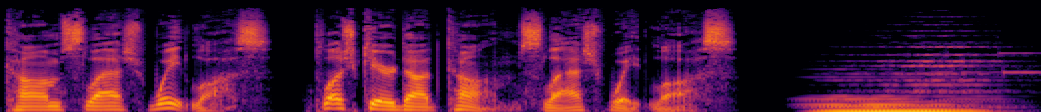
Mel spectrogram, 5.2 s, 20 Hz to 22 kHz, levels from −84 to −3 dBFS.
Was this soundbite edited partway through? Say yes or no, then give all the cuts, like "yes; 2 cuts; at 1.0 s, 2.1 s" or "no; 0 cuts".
yes; 1 cut; at 3.6 s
